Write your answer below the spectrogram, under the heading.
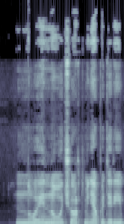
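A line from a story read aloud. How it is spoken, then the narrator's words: Gleeful mutter. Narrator (Russian): бормотал, потирая руки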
